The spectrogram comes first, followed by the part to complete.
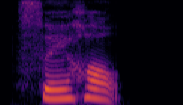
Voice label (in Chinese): "随后", Chinese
